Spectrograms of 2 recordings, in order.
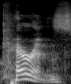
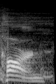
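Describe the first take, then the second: First: It is said as two syllables. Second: It is said as one syllable. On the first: The speaker calls it wrong. "people call them Karens" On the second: The speaker calls it right. "so it's just Carn"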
